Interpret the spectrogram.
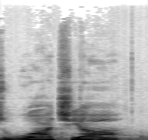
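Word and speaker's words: Wuxia: But the first one, and I think the pronunciation is Wajia, which literally means martial heroes, and it's a genre of Chinese fiction concerning the adventures of martial artists in China.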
